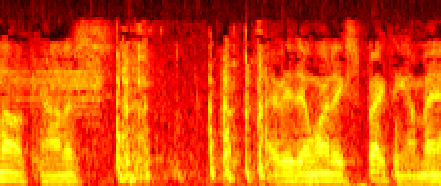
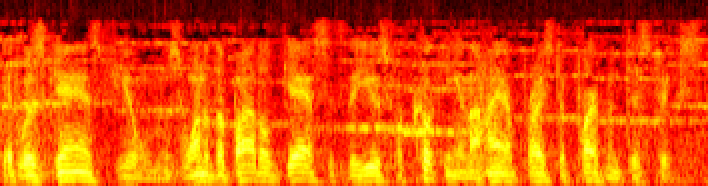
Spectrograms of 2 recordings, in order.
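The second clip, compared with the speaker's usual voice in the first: hard-boiled story narration; 4 semitones higher than usual. Acted. Detective narrates the scene.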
